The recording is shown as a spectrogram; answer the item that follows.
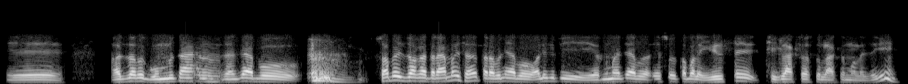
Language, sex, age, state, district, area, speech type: Nepali, male, 30-45, West Bengal, Jalpaiguri, urban, conversation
